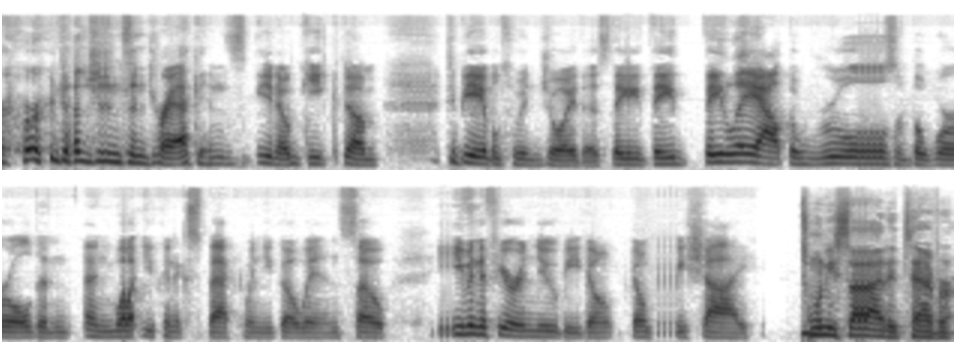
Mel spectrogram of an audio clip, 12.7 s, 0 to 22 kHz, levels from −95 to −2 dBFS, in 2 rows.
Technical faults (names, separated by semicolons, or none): repeated buffer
